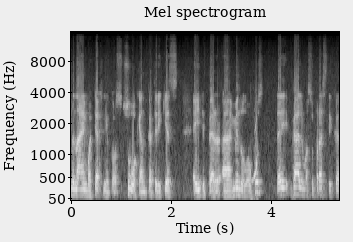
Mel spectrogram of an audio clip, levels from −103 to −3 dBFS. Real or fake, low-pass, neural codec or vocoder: fake; 14.4 kHz; vocoder, 44.1 kHz, 128 mel bands every 256 samples, BigVGAN v2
